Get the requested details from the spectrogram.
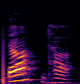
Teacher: जिनके उच्चारण में जीभ ऊपर उठकर तुरंत नीचे गिरती है उसे उत्क्षिप्त व्यंजन कहा जाता है।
